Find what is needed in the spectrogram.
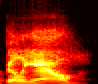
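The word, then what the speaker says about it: Belial: on with Bilal or Billy al is how you pronounce it now Lucifer throughout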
